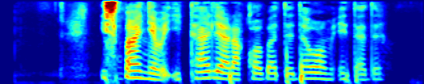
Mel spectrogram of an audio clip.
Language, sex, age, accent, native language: Uzbek, female, 12-17, Toshkent shahri, Uzbek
